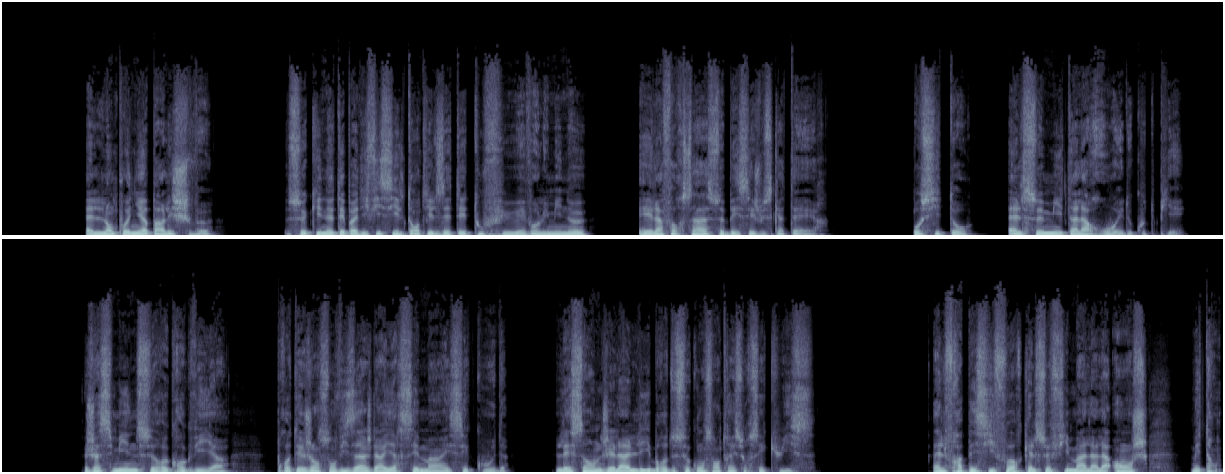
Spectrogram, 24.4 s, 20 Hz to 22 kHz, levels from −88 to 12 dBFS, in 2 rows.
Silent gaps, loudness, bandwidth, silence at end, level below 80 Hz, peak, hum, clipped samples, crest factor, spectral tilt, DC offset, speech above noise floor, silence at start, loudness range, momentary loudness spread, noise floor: none; -20 LUFS; 16.5 kHz; 0.05 s; -46 dBFS; -4 dBFS; none; under 0.1%; 18 dB; -6 dB/octave; under 0.1%; 68 dB; 0.85 s; 4 LU; 12 LU; -87 dBFS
